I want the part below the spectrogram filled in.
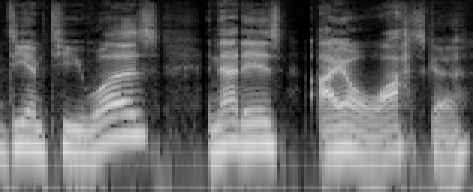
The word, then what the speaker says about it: ayahuasca: A-Y-A-H-U-A-S-C-A. – Yeah. Emphasis on the hua. – Hua? Hua. – You got to really feel it in your throat, dude.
